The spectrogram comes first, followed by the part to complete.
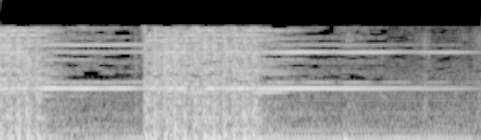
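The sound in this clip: An outgoing phone call rings with a steady electronic tone that carries a bright, buzzy overtone and holds for the whole stretch, briefly growing louder partway through.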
